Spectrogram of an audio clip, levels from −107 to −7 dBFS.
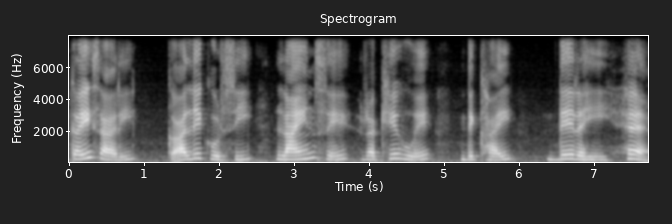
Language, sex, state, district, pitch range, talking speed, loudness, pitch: Hindi, female, Madhya Pradesh, Dhar, 225-270 Hz, 95 wpm, -17 LUFS, 235 Hz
